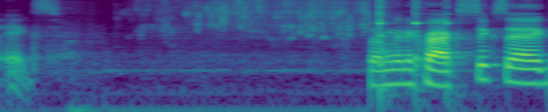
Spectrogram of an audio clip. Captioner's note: water running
